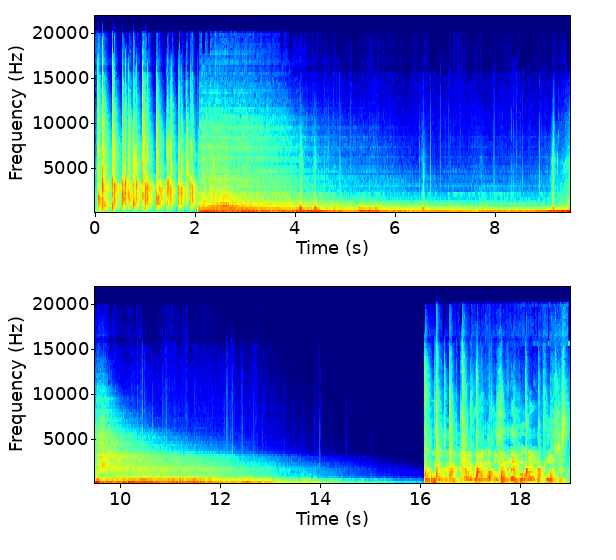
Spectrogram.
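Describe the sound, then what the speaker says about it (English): A live audience gives a sustained round of applause with cheering to welcome a guest, loud and dense for about fourteen seconds before fading out, with a host talking briefly at the start and again at the end. "You got a round of applause just mere seconds ago."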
